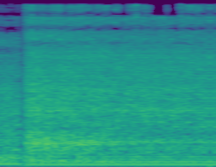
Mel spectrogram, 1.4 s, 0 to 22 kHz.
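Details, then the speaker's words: 2011-16 Duramax LML diesel truck idling on the hoist after installing an AirDog lift pump, started after one prime cycle; even, low diesel idle rumble with no whine or buzz from the very quiet pump; normal idle. "Really quiet too. I like how quiet that pump is."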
